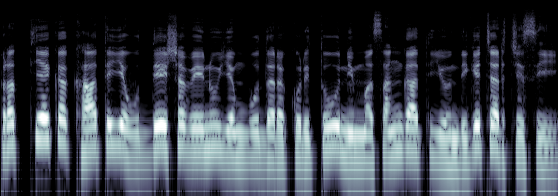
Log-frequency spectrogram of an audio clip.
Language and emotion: Kannada, neutral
